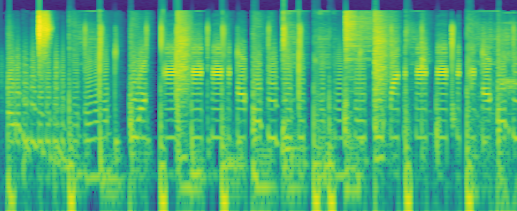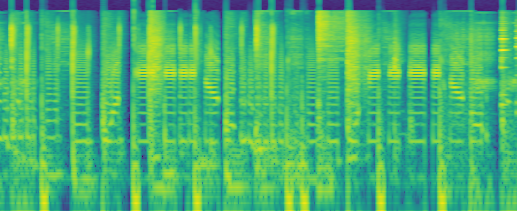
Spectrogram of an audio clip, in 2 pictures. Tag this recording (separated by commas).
Music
